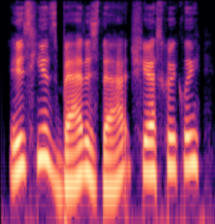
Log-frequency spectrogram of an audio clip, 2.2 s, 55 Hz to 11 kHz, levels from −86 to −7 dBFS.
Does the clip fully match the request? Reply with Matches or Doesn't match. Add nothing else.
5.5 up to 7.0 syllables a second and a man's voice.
Matches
